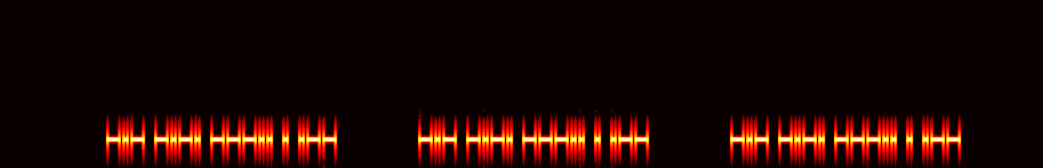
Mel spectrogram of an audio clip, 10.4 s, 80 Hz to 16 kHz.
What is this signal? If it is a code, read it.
Morse code, heard as a keyed tone, about 30 wpm, 700 Hz. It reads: KC8EW KC8EW KC8EW
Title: USA Call Signs - 5 Characters - Repeated 3x - 30wpm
